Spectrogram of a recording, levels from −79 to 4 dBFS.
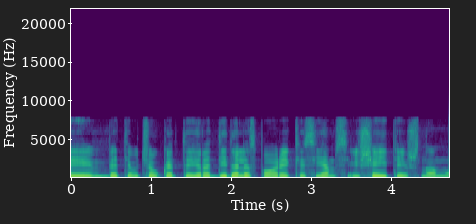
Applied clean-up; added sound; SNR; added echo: none; none; none; none.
